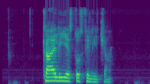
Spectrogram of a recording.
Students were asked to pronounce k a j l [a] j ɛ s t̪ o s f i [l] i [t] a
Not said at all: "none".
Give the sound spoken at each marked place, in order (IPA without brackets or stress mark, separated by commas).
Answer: i, l, t͡ʃ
